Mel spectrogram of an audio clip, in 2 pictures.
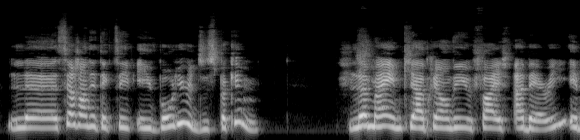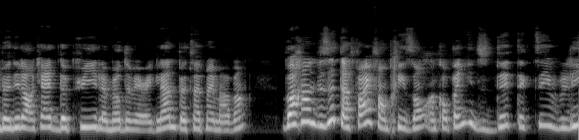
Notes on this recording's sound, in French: La qualité audio de cet épisode n'était pas optimale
